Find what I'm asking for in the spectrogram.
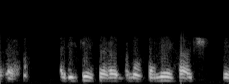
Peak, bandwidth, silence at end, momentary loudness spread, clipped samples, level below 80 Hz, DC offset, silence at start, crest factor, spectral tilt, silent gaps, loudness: -8 dBFS; 3.8 kHz; 0 s; 10 LU; under 0.1%; -74 dBFS; under 0.1%; 0 s; 14 dB; -9 dB/octave; none; -22 LUFS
